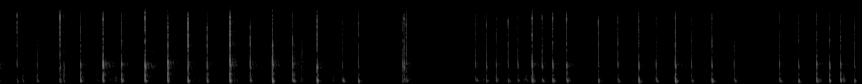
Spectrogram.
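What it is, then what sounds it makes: Cardboard box. Fingertips tap on a hollow, white printed cardboard yoga block box held in the hands, giving about 40 short, dry, bright taps at an uneven pace. The taps have no ring and pause briefly just past the midpoint before continuing.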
